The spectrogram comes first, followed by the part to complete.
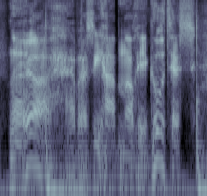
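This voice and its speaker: A man performs a put-on character voice with clear background noise behind him. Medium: audio drama. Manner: contemptuous, gloating.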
